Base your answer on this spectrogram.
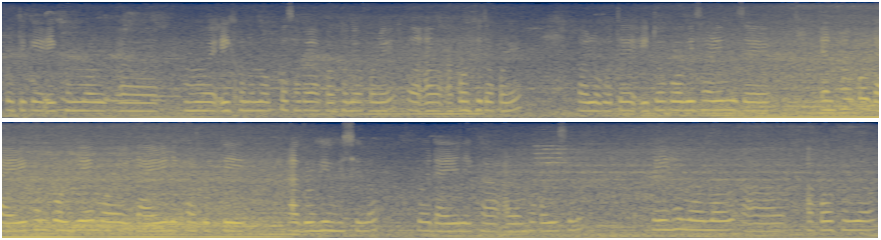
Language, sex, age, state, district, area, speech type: Assamese, female, 18-30, Assam, Kamrup Metropolitan, urban, spontaneous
